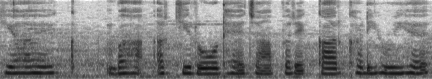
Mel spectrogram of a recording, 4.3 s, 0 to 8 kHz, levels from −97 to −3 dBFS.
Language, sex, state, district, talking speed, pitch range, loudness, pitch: Hindi, female, Delhi, New Delhi, 165 wpm, 210-235 Hz, -17 LUFS, 230 Hz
